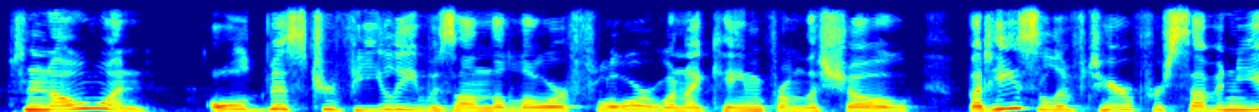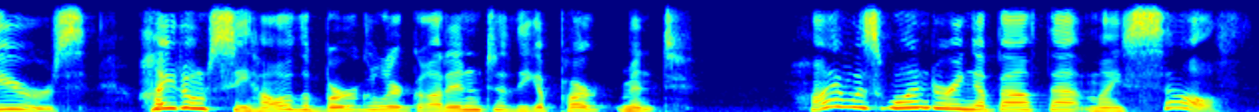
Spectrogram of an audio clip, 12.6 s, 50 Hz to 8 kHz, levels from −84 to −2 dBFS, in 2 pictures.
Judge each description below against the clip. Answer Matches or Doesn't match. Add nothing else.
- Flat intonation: Doesn't match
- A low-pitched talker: Doesn't match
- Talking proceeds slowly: Doesn't match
